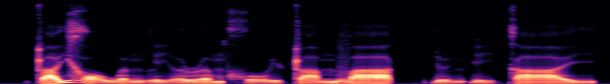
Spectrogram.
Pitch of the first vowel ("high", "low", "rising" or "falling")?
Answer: rising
